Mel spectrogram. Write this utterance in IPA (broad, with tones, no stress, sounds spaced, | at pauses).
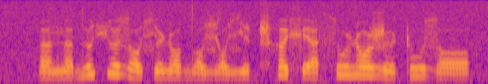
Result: ɐ˩ n̪ ɐ˩ d̪ ɵ˥ ç ɵ˥ z ɔ˩ ɕ ɯ˩ ɳ ɔ˩ d̪ ɔ˩ ʑ ɔ˩ ʑ i˩ ʈ͡ʂʰ ɐ˥ xʲ a˩ s u˥ ɳ ɔ˥ ʐ ɯ˩ ʈ u˥ z ɔ˩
